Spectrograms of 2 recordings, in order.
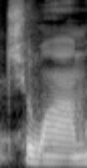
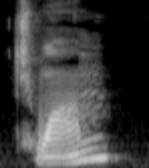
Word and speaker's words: Tuam: It's spelled T U A M, so I thought it was Tuam, but I looked it up, and from all of the videos I could find, it's pronounced like Chwam.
